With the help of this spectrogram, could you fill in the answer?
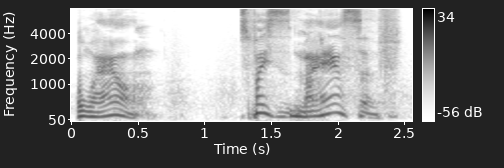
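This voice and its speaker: A woman's voice: rumbling low, sing-song, slow, a bit bright, slightly rough. A woman streaming a game with casual, chatty live reactions, talking back to the characters over faint game music.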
